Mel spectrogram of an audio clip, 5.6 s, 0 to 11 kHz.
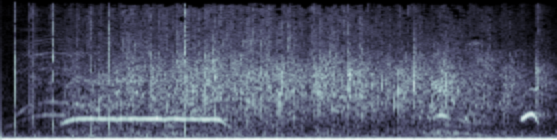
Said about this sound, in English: Let's do 3-4 claps.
